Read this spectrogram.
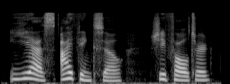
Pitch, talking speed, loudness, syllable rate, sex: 215 Hz, 130 wpm, -20 LUFS, 4.9 syllables/s, female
